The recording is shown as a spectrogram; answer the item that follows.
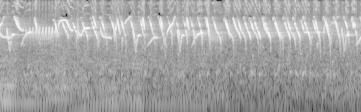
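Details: Canary song from a singing contest to spur other canaries: a brief steady whistle opens, then fast high trills and sweeping slurs from several birds crowd together.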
